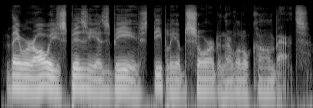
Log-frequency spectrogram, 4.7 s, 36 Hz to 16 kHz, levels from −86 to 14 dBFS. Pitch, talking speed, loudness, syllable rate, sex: 95 Hz, 155 wpm, -17 LUFS, 4.6 syllables/s, male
